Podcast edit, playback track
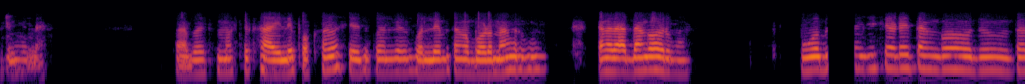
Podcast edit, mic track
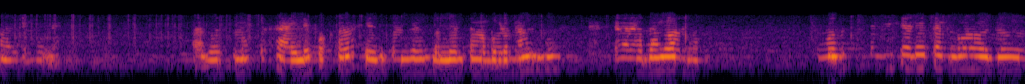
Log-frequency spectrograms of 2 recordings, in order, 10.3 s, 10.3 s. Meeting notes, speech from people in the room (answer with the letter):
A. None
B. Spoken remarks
A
